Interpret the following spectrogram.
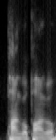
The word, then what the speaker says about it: Pago Pago: go to the Weather Service office obviously in Pongo Pongo and as I said earlier that it's spelled like Pago Pago but pronounced Pongo follow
